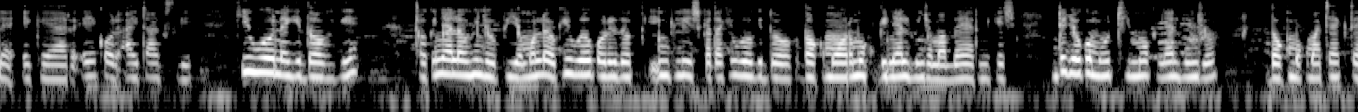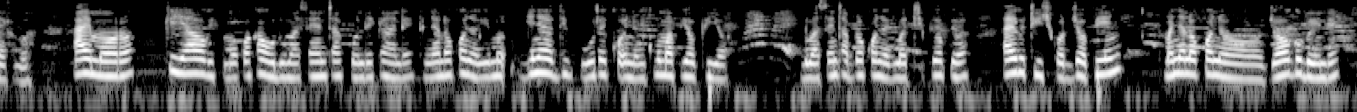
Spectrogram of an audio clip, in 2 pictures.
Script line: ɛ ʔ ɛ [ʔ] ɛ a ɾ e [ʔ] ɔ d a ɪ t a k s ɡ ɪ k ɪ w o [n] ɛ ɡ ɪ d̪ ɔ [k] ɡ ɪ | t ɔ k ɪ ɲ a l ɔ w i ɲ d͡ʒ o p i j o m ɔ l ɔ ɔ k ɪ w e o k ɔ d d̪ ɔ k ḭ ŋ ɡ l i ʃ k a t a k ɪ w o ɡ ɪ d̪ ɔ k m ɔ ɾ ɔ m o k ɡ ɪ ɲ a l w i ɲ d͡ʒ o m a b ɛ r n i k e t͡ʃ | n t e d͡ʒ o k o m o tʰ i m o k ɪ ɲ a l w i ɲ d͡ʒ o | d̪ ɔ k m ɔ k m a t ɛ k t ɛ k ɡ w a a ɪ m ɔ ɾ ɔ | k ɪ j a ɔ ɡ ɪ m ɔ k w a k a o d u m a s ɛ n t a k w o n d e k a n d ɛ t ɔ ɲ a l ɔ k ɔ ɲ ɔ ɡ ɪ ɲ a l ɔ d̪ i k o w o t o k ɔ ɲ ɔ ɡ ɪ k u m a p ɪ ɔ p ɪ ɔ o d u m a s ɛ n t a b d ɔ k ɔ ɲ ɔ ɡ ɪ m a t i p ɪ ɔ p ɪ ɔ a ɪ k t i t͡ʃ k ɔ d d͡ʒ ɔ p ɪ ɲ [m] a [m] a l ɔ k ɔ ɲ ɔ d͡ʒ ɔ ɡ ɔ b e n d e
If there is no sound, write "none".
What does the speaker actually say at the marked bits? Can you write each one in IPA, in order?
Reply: k, k, n, k, m, ɲ

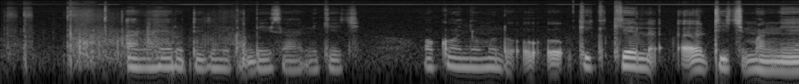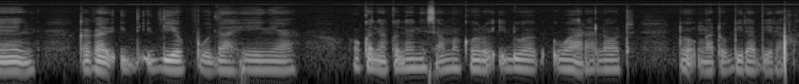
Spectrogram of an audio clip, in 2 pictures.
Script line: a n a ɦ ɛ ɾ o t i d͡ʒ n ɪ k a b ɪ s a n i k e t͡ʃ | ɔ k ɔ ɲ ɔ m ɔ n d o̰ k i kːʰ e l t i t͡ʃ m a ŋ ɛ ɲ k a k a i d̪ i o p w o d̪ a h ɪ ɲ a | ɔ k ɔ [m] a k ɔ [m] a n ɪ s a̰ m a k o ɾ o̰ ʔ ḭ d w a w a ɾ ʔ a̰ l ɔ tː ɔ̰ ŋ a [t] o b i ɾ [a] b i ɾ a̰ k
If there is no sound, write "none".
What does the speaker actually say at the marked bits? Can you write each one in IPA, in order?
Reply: ɲ, ɲ, t, a

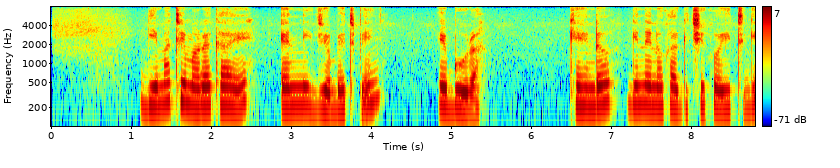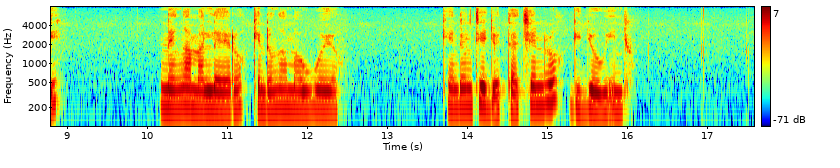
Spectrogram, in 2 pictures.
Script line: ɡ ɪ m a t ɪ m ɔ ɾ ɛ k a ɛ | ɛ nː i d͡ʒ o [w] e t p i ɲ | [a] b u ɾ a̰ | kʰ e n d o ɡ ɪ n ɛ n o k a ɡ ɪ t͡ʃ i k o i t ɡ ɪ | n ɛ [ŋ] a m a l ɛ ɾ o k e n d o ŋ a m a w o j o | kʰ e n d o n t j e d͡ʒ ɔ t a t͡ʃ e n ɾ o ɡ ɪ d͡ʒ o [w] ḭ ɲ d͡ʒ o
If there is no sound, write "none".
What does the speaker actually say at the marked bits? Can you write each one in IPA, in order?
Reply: b, e, ŋ, w

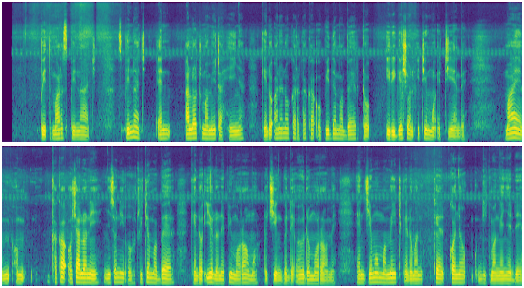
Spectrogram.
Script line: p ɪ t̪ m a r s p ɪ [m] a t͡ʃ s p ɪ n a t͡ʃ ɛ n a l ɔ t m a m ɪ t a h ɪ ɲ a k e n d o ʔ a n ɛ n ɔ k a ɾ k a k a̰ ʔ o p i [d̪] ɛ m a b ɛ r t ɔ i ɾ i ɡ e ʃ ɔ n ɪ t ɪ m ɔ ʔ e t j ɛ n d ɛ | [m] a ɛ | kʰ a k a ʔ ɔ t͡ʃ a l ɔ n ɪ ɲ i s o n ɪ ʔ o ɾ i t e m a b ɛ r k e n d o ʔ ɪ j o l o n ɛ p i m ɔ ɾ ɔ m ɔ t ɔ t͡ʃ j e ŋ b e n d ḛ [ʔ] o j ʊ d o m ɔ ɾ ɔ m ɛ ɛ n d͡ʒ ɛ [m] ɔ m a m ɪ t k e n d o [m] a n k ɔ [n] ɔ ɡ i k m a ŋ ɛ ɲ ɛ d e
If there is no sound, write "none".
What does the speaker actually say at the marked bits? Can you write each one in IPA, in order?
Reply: n, d̪, m, ʔ, m, m, ɲ

